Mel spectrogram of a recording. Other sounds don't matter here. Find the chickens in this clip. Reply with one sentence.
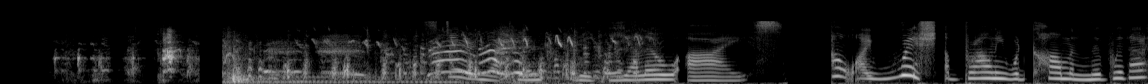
The chickens can be heard from 0.5 to 6.6 s.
